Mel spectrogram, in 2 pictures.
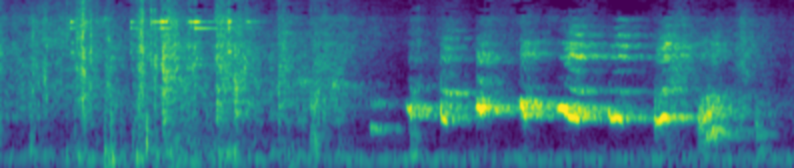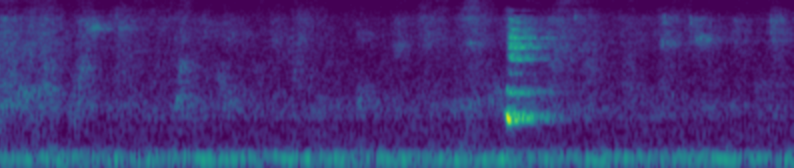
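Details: Labrador Retriever puppies at play in their play room, one of Sadie's litter of six: a few short high yelps and whining squeals bunch around the middle, then fade to a low hum with one last brief yelp near the end.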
